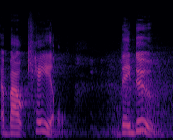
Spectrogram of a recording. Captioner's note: laughter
